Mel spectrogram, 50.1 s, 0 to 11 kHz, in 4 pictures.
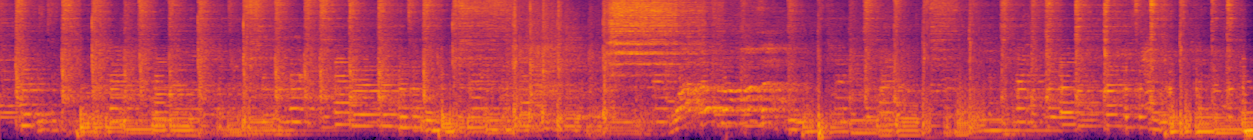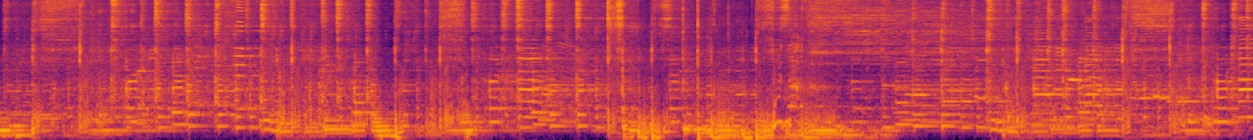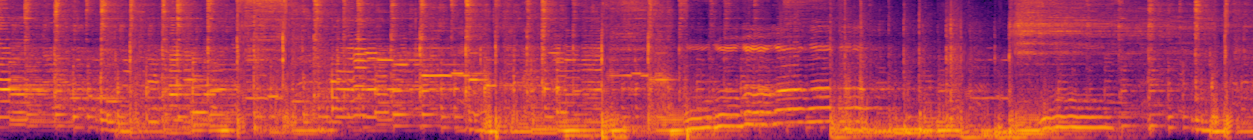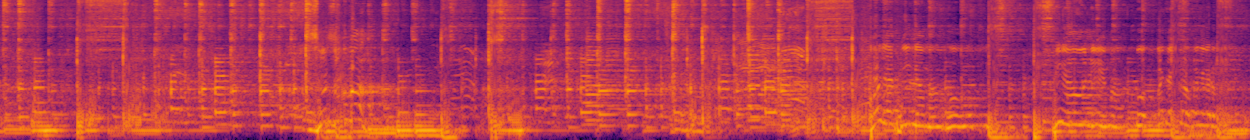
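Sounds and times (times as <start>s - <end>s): drum kit beat: 0.0s - 32.6s, 33.3s - 50.0s
guitar: 0.0s - 50.0s
live band music: 0.0s - 50.0s
person singing: 17.4s - 34.0s, 34.8s - 50.0s.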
